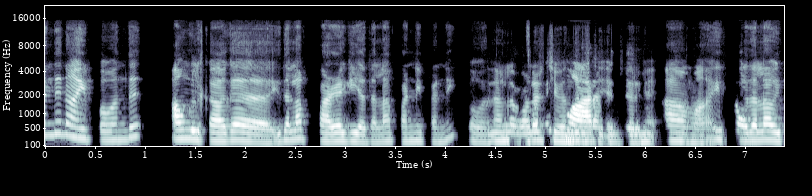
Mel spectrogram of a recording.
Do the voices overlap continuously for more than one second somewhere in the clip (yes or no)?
yes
